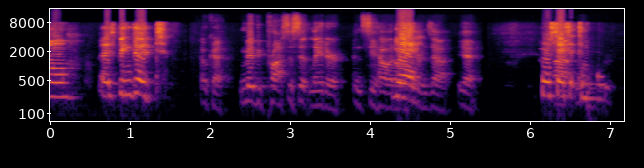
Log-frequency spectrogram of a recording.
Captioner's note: laughter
